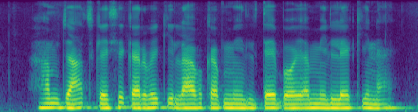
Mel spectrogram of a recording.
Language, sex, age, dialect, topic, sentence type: Magahi, male, 25-30, Southern, banking, question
